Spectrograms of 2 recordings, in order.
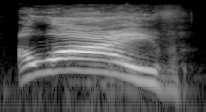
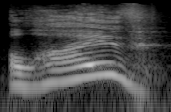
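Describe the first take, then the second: First: ALIVE cried out high and emphatic; relieved yell. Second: High but soft, dazed question; foggy. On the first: Frank telling his brother, relieved yell. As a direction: shout "Alive" as glad news. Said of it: "he yelled out in relief". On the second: Dazed brother echoing Frank, foggy voice. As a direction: echo "Alive" faintly, as if befuddled. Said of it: "Joe said foggily". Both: A narrator's reading.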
